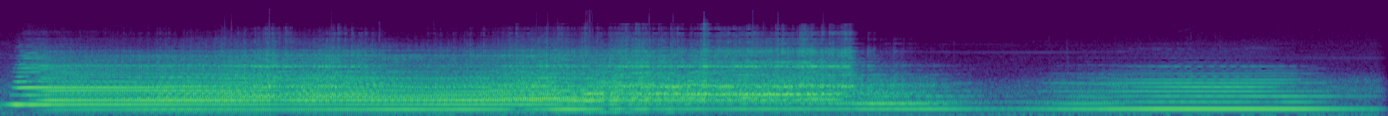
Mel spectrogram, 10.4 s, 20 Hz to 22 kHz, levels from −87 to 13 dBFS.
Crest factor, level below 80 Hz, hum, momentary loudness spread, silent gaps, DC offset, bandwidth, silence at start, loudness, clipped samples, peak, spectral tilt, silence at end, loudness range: 14 dB; -50 dBFS; none; 13 LU; none; under 0.1%; 9.2 kHz; 0 s; -15 LUFS; under 0.1%; -2 dBFS; -6.5 dB/octave; 0.05 s; 7 LU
